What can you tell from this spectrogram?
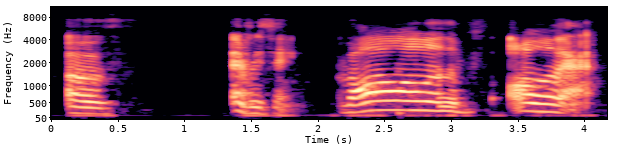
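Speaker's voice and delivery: exasperated. Real, not acted. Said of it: "really tired of stressing".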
